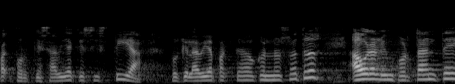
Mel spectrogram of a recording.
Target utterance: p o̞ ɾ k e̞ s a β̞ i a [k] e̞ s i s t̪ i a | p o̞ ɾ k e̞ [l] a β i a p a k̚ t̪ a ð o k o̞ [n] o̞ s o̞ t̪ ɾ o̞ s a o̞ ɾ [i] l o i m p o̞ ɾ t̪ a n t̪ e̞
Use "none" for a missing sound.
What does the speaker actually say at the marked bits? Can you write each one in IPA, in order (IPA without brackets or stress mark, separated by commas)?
k, l, nː, a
